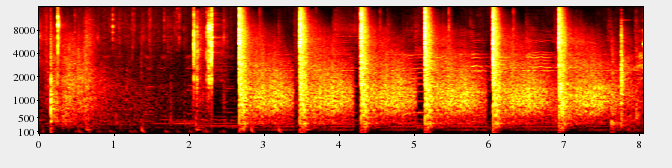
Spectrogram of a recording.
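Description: Semi-automatic pistol fired in a steady string of shots, roughly one a second, each a sharp crack with a short echo, over background music.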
